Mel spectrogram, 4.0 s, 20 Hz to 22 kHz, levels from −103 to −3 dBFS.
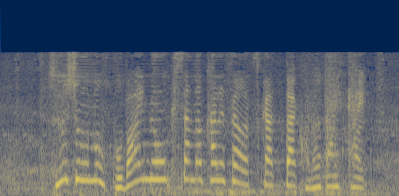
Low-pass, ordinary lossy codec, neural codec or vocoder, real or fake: none; none; codec, 16 kHz, 1.1 kbps, Voila-Tokenizer; fake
